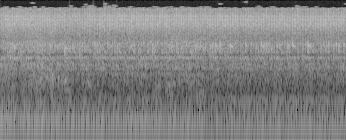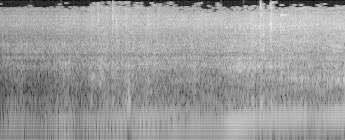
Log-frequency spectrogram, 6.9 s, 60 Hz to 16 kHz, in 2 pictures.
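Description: Nissan Patrol GR 4x4's engine running steadily at low revs, then revving up in rising surges from about three and a half seconds in as the truck climbs a rock step, with a couple of sharp knocks.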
